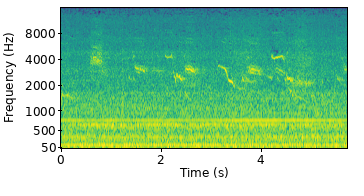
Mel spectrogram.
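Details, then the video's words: Several magpie shrikes singing at once in the South African bush of Djuma Game Reserve, morning, November 9, 2011; bright whistled phrases with falling slurs overlap throughout, beneath them a droning vehicle engine. "You can hear all these magpie shrikes singing"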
